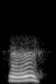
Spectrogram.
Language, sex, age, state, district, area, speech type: Kashmiri, male, 30-45, Jammu and Kashmir, Kulgam, rural, conversation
